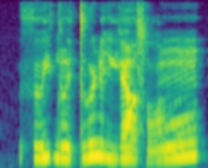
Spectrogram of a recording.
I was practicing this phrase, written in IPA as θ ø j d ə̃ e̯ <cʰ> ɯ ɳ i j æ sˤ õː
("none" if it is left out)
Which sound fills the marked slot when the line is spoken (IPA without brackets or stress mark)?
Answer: t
